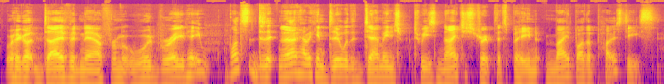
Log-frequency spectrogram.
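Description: A man with a low, magnetic voice announcing callers and details as co-presenter on a radio call-in show. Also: expressive, fairly quick.

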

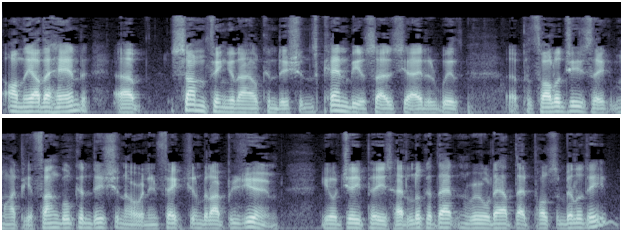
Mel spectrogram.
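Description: Aussie guy doing radio health advice, fairly deep voice, careful formal wording. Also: steady tone, a little fast, vocal fry. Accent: Australian. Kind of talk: live phone-in advice.

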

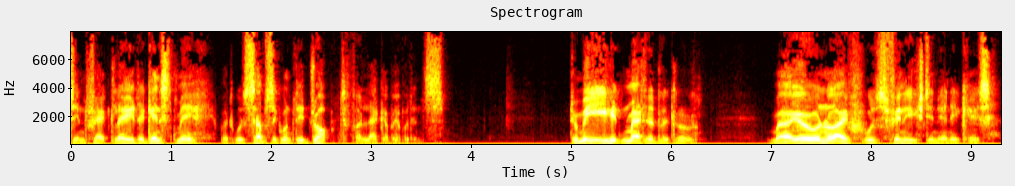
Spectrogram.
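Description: A man's voice: deep voice, pushed and bright. An actor playing an embittered, tormented father in a radio drama, speaking and narrating with grave, dramatic intensity. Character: embittered, tormented father haunted by a blood feud.

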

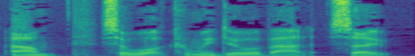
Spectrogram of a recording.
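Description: A man with a New Zealand accent speaking as a naturopath guest, explaining in a measured way with frequent ums. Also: mid-range voice, darkish tone, no room sound. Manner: measured, explanatory, many um fillers. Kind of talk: conversational expert interview.

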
